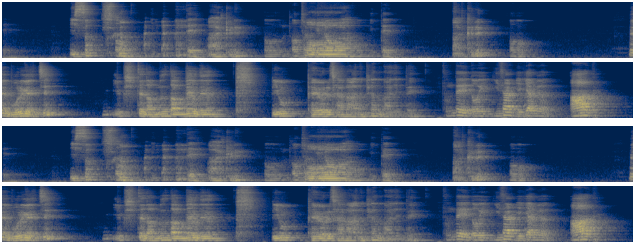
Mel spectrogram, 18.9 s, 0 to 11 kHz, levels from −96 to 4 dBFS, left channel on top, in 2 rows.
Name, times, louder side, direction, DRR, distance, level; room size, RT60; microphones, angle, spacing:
voice 1, 1.0-1.8 2.6-2.8 3.1-3.6 4.5-5.2 6.8-7.2 9.4-10.2 11.0-12.7 13.0-13.2 13.5-13.8 14.1-15.7, left 1 dB, 65° left, -2 dB, 0.8 m, -28 dB
voice 2, 3.9-5.4 5.7-5.8 7.6-7.8 16.1-17.7 18.0-18.4, left 1 dB, 35° left, -1 dB, 1.1 m, -30 dB
4.9 x 3.0 x 2.5 m, 0.70 s
head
